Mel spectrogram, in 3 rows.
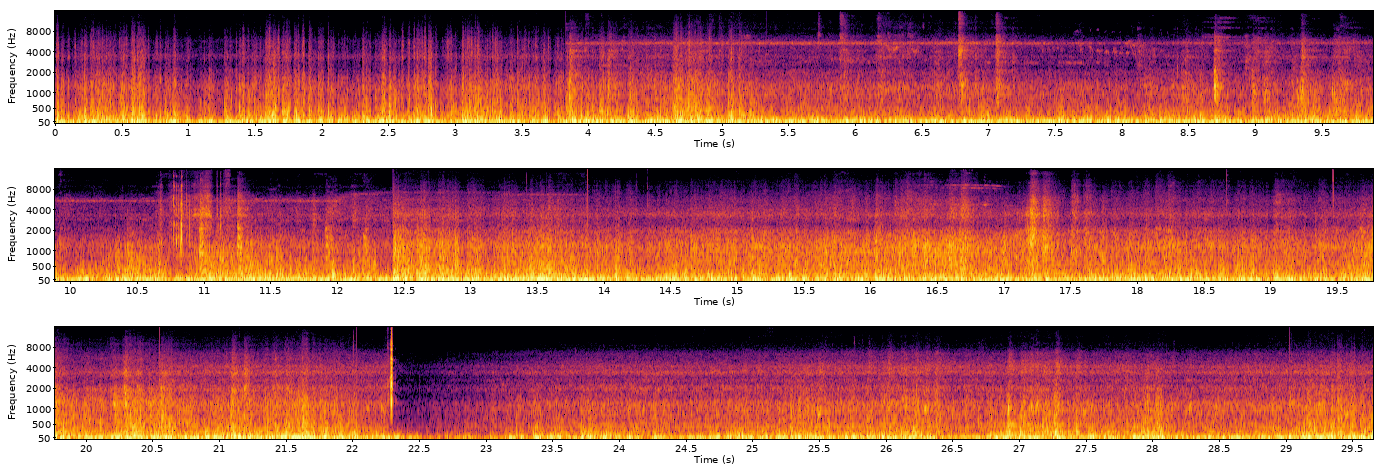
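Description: Shosholoza Meyl passenger train running at speed, heard from aboard: a steady rumble of wheels and wind, with scattered sharp clicks of wheels over rail joints. A thin high whine sounds for several seconds in the first half, and the noise drops briefly about 22 seconds in.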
